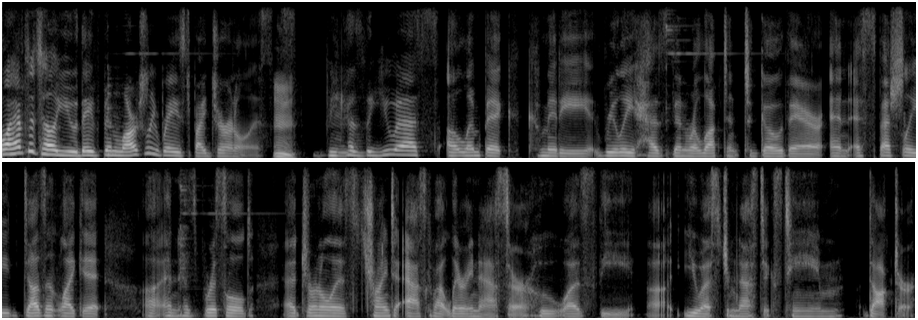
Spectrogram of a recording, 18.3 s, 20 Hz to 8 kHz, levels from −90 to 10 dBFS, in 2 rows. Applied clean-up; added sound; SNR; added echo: neural mask model DeepFilterNet 3.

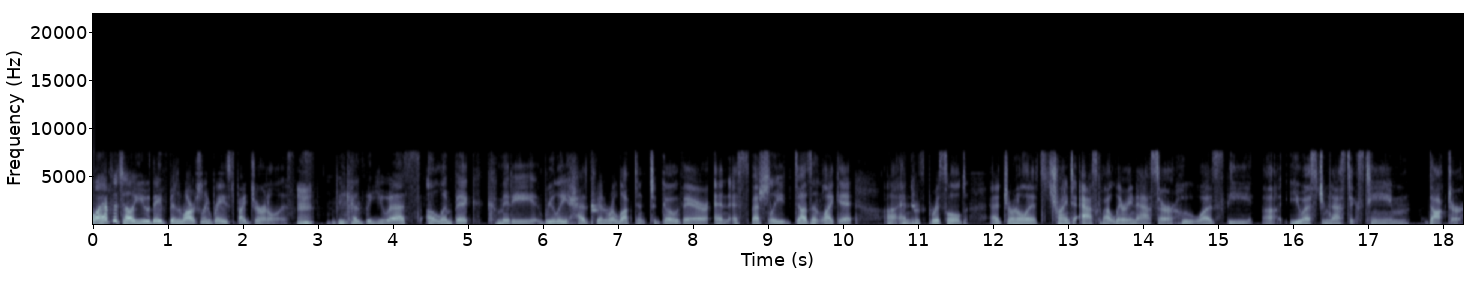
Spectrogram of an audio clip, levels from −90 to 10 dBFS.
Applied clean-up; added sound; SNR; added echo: neural diffusion model UNIVERSE++.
